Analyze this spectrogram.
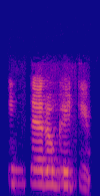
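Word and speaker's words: interrogative: इंटेरोगेटिव।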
